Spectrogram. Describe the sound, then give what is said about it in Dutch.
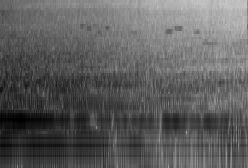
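A car's engine drones steadily as it drives off, with a loud, even hum whose level eases slightly after the start. No voices are heard. “Even de Ferrari hier pakken.”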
